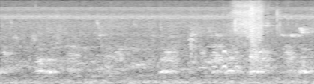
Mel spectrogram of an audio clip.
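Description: Chickens clucking in short, repeated calls about twice a second, over a low steady rumble, with a brief hiss about three seconds in.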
